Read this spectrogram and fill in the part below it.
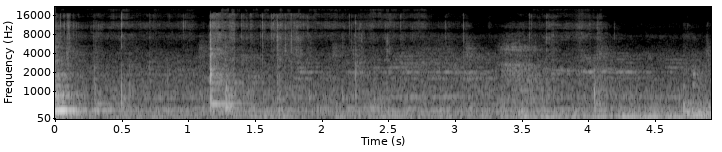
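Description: A spoon scrapes and stirs through a thick samba wheat semolina mixture in a pot, with soft repeated scraping, a couple of sharper clinks, and a low background hiss.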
